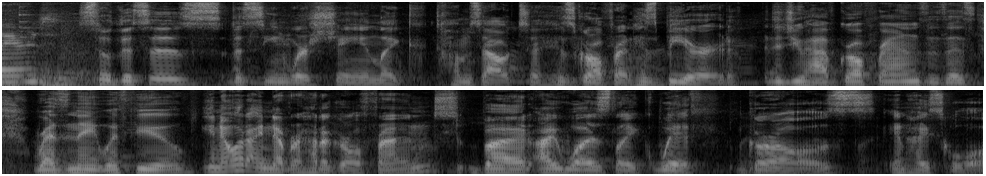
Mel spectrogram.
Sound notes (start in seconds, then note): none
